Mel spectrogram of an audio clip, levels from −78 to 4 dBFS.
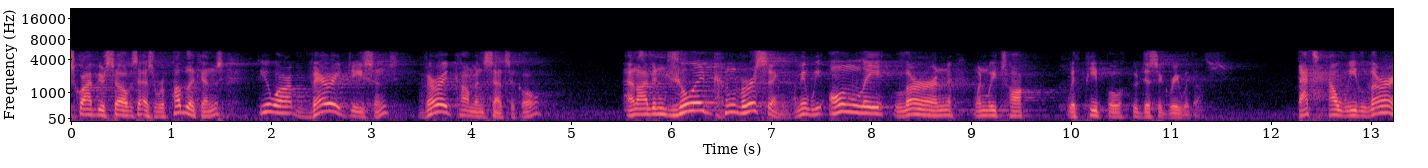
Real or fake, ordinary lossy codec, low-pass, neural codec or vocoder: real; AAC, 32 kbps; 5.4 kHz; none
